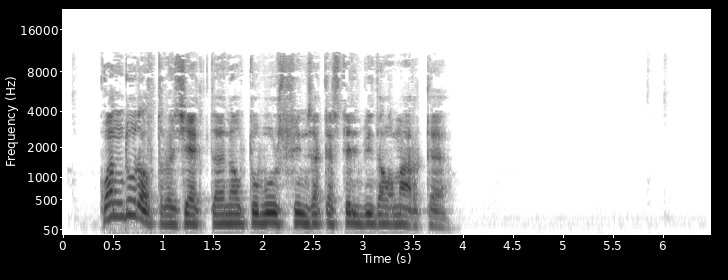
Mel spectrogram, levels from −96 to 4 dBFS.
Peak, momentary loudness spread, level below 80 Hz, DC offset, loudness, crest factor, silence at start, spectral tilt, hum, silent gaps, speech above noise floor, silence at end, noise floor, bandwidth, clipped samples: -6 dBFS; 6 LU; -66 dBFS; under 0.1%; -23 LUFS; 18 dB; 0.4 s; -5.5 dB/octave; none; none; 65 dB; 2.65 s; -88 dBFS; 11 kHz; under 0.1%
